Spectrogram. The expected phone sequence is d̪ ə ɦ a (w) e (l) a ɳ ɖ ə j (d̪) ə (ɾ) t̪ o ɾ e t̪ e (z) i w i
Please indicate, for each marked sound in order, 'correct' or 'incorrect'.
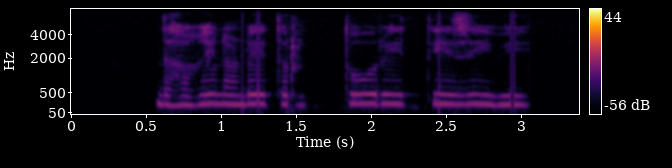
incorrect: ɣ, correct, incorrect: t̪, correct, correct

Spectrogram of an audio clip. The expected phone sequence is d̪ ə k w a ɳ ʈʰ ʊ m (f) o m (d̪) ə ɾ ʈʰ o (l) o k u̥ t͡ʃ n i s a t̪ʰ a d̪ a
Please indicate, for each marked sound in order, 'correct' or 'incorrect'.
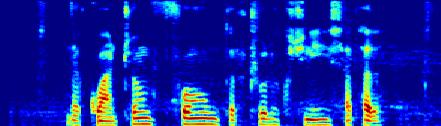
correct, incorrect: t̪, correct

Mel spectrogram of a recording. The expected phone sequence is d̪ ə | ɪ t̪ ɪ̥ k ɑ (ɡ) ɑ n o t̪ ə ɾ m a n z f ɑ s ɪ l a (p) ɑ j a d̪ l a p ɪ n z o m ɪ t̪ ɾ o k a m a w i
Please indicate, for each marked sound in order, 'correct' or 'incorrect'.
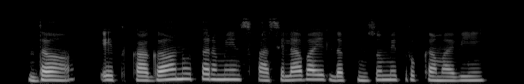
correct, incorrect: b

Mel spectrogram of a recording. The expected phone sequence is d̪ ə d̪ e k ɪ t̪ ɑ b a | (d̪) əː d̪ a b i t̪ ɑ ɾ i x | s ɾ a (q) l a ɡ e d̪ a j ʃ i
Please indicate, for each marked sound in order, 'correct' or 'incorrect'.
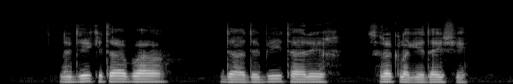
correct, incorrect: k

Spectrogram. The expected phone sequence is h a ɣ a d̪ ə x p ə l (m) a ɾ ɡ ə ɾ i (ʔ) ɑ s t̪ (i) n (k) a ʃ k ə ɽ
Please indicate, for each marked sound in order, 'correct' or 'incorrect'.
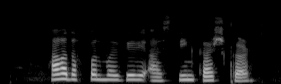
correct, correct, correct, correct

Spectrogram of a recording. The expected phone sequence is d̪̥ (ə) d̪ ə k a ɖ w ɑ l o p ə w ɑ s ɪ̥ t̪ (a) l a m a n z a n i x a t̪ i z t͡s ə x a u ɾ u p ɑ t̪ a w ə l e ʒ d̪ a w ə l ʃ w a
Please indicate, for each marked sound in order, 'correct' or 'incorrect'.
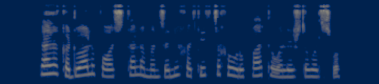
incorrect: ɑ, correct

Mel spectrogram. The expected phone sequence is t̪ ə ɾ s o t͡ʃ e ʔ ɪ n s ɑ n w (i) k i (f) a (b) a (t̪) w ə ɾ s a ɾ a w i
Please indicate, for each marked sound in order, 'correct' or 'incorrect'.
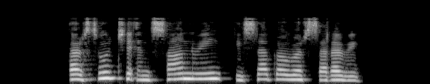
correct, incorrect: s, correct, incorrect: none

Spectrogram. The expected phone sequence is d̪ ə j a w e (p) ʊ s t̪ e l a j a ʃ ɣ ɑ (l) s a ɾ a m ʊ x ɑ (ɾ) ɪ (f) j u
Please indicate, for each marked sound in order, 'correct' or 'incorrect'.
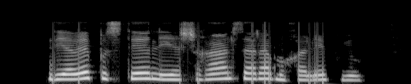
correct, correct, incorrect: l, correct

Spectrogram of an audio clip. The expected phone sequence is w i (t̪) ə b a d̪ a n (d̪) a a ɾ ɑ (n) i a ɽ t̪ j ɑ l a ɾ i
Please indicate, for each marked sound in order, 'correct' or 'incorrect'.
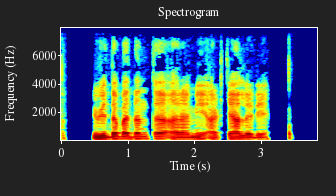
incorrect: d̪, incorrect: t̪, incorrect: m

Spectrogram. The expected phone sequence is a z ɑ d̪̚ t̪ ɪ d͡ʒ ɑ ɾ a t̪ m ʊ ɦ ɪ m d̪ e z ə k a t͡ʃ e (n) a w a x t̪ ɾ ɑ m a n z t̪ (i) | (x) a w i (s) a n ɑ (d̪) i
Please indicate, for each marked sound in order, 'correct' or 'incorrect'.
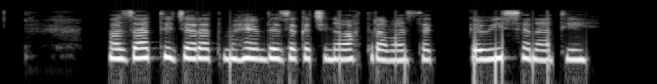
correct, incorrect: a, incorrect: k, correct, incorrect: t̪

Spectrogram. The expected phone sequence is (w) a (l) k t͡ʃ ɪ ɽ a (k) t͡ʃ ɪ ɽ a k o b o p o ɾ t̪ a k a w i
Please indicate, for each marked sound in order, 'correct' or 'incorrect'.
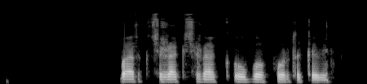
incorrect: b, incorrect: ɾ, correct

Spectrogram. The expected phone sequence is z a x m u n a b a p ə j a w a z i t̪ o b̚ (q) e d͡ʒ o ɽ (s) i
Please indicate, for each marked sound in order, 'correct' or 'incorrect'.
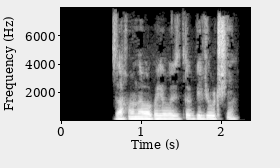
incorrect: k, incorrect: ʃ

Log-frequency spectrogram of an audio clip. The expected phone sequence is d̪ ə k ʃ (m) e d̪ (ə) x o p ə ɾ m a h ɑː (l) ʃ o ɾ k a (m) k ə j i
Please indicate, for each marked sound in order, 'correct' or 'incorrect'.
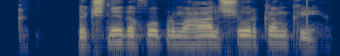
incorrect: n, correct, correct, correct

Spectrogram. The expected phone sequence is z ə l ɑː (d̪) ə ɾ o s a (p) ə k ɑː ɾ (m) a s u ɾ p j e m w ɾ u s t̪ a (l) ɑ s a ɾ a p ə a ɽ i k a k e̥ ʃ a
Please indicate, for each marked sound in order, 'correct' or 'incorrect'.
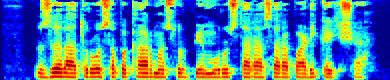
incorrect: t̪, correct, correct, incorrect: ɾ

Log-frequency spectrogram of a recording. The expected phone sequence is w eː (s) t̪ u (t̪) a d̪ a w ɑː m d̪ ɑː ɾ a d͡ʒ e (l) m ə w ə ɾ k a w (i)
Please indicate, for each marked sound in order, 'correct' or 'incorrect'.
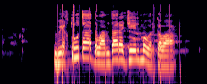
incorrect: x, correct, correct, incorrect: a

